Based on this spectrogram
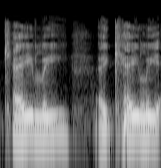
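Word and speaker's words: ceilidh: Is it Kaylee after party? – That's correct.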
